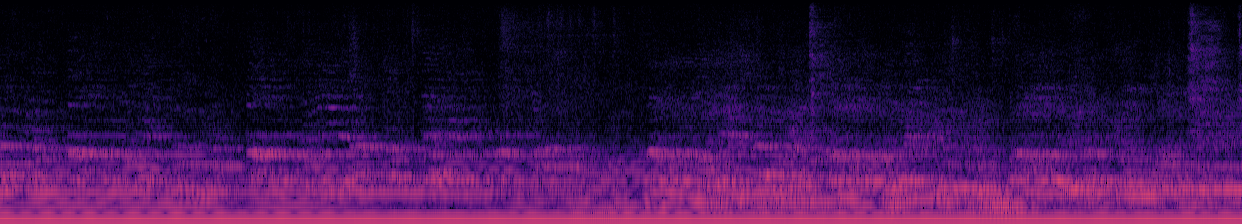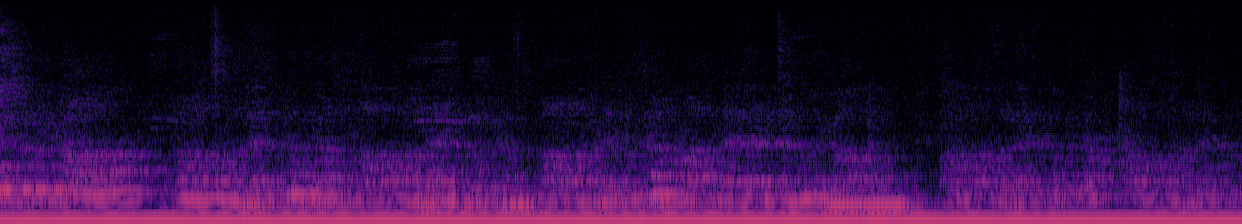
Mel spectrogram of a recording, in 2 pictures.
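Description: Choir singing a sacred anthem with instrumental accompaniment, over a long held low note that stops near the end.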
